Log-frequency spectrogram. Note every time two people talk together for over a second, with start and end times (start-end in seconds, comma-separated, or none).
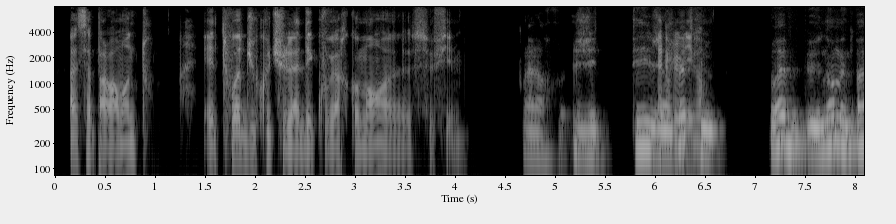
none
